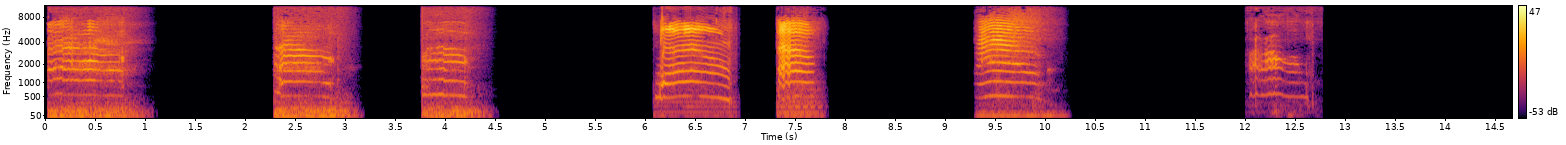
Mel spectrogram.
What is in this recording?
Sound effects > Animals
ANMLCat Cat Meowing Nicholas Judy TDC
A cat meowing.
cat, meow, Phone-recording, animal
